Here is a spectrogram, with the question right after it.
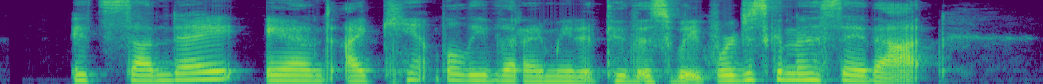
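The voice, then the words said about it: Congested, stuffy-nosed voice. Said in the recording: “my voice sounds a little funny. My nose is a little stuffed up.”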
